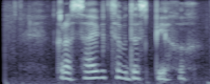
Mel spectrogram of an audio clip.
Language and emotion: Russian, neutral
